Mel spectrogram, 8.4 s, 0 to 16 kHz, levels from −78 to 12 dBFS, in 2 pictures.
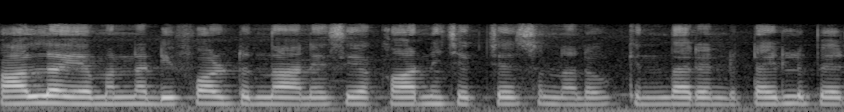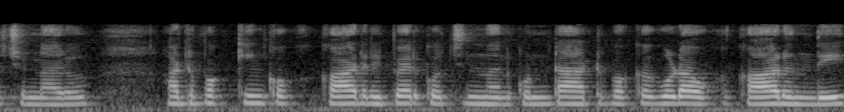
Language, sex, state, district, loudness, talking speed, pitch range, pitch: Telugu, male, Andhra Pradesh, Chittoor, -19 LUFS, 205 wpm, 185-195 Hz, 190 Hz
